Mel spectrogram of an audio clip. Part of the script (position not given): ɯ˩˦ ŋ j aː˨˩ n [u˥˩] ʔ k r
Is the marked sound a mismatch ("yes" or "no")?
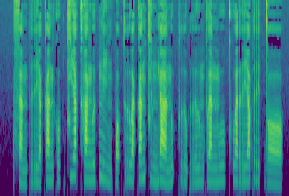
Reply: no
